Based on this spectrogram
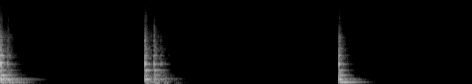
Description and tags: Close Toiletseat
Tested out my new Zoom F8 with a Slate Digital ML-2 Cardiod Smallcondenser-Mic. I decided to record different sounds in my Bathroom. The Room is really small and not good sounding but in the end i really like the results. Cheers Julius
